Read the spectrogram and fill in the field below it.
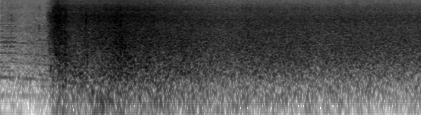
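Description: Ocean surf swells in after a brief quiet start, a broad steady wash of breaking waves that stays loud, hissing and rumbling continuously with no voices.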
